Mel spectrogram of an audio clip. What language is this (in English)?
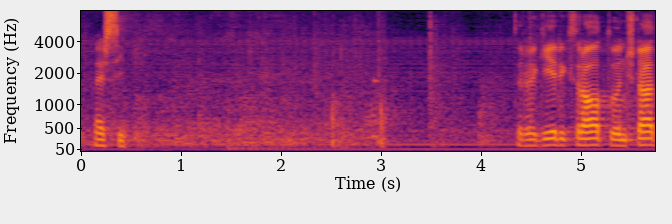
Swiss German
